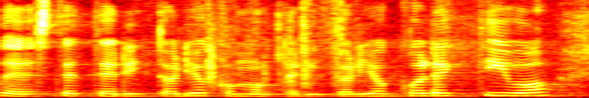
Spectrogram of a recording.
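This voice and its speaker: With audible room echo, a woman at a medium pitch speaks at a fairly quick pace in monotone, flat intonation. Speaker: NGO program leader. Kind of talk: conference presentation. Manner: halting, many fillers.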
